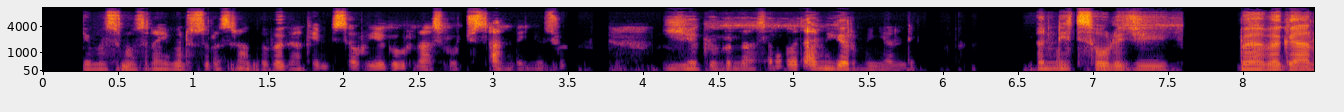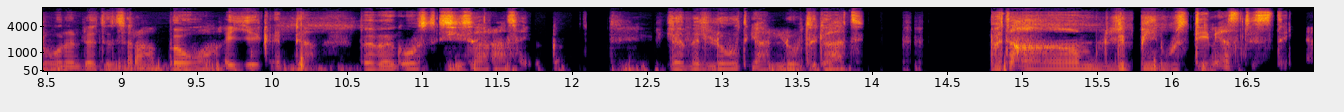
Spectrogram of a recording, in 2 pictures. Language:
Amharic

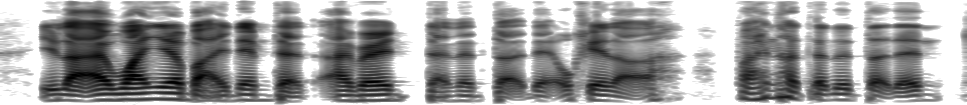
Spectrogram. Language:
English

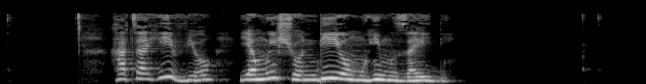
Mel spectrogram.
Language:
Swahili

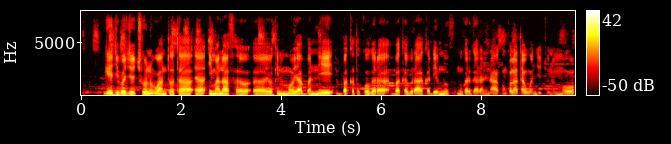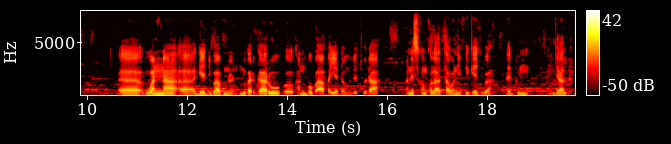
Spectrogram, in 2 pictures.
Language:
Oromo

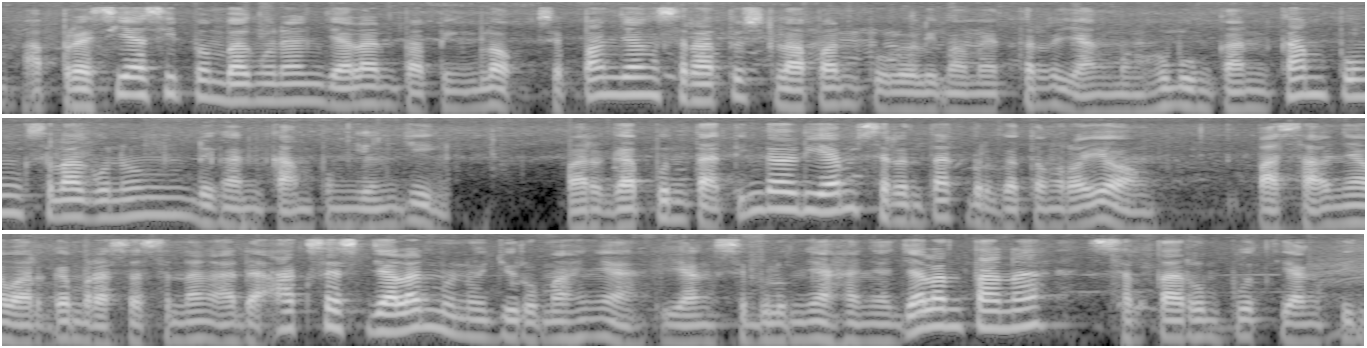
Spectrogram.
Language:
Indonesian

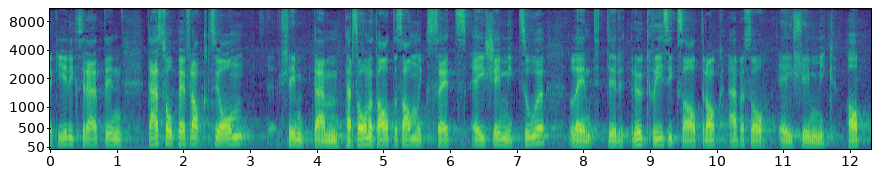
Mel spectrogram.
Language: Swiss German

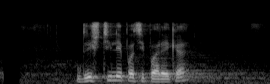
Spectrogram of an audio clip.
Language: Nepali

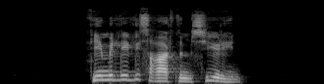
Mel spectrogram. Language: Kabyle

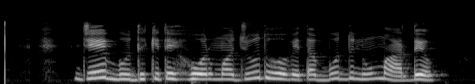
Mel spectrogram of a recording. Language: Punjabi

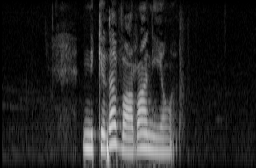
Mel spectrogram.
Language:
Kabyle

